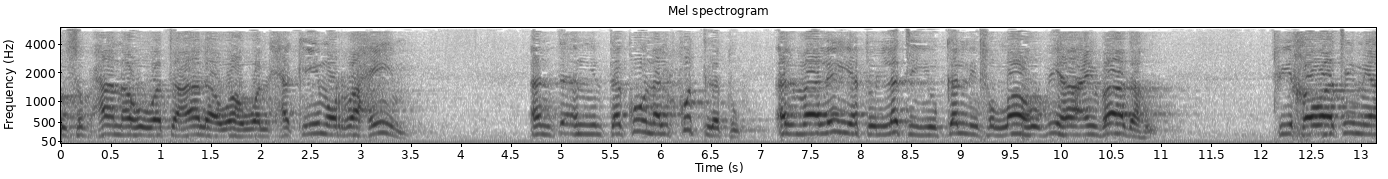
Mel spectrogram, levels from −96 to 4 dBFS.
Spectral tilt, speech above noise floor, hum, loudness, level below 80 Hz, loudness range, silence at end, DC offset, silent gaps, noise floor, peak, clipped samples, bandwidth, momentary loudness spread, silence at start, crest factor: -5.5 dB/octave; 31 dB; none; -20 LUFS; -56 dBFS; 5 LU; 0 s; 0.2%; none; -51 dBFS; -8 dBFS; under 0.1%; 6 kHz; 9 LU; 0 s; 14 dB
